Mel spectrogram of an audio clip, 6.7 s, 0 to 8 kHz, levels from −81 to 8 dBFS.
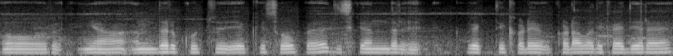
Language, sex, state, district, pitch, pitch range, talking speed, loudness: Hindi, male, Rajasthan, Bikaner, 140 Hz, 135-140 Hz, 150 wpm, -18 LUFS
